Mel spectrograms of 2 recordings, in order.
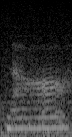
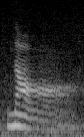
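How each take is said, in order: First: The pitch is low and level. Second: The pitch falls. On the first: It means a nickname. "low tone" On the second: It means face. "Falling tone"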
